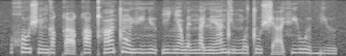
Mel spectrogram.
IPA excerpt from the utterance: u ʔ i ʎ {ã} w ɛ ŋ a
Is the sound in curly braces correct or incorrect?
correct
